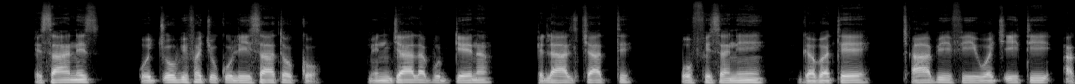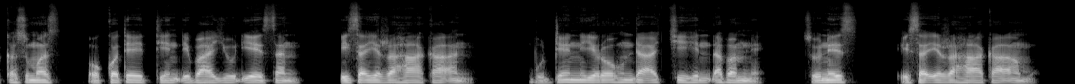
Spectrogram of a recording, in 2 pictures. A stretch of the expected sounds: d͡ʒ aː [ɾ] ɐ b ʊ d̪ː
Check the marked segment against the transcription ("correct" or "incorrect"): incorrect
